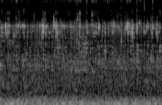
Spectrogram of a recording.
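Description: Water runs from a garden hose onto sediment, eroding it, with a steady soft flowing and trickling wash and light dripping splashes, close and fairly quiet.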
